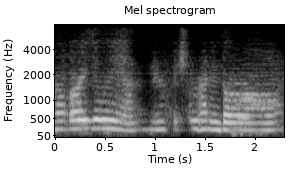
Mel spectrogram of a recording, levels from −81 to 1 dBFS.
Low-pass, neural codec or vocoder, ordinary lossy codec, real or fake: 7.2 kHz; codec, 44.1 kHz, 0.9 kbps, DAC; none; fake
